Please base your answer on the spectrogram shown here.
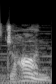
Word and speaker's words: Jahan: The other being Jehan, pronounced as Jahan by the way, which I already featured a couple or so times in my past vids.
